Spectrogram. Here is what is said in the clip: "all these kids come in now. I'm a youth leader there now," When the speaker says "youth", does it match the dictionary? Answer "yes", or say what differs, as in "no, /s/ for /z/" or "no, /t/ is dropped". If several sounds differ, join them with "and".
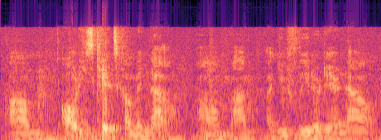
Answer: no, /f/ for /θ/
